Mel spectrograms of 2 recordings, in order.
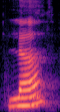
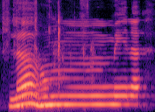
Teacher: ہیں جی، یہ آذا لہم، دیکھیں میم پہ تشدید تھی، لہم، ہونٹوں کو میں نے بند کیا، میم پہ تشدید ہے اس لیے غنے کا اظہار کر رہی ہوں نا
